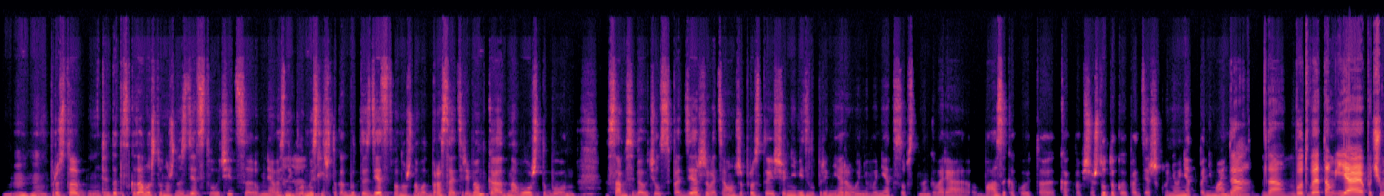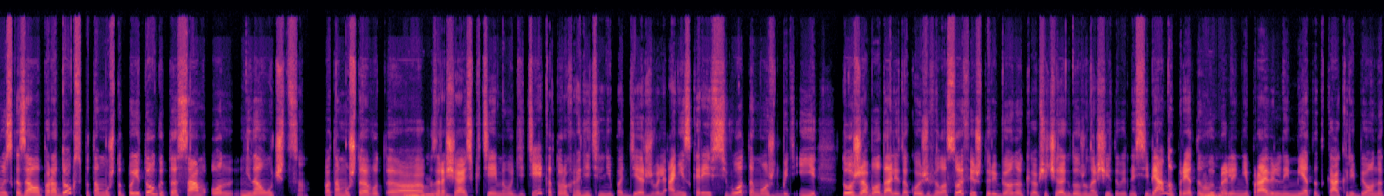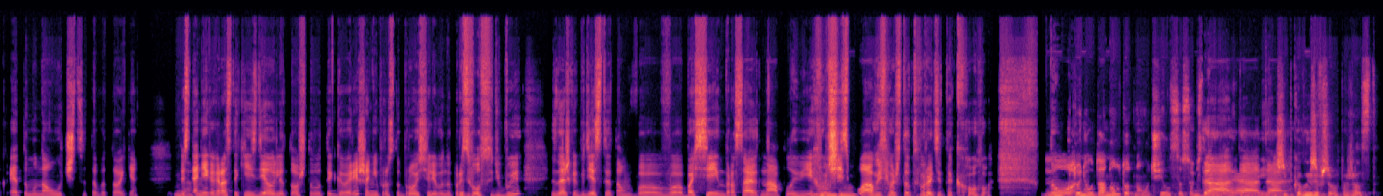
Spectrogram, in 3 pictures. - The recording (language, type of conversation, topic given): Russian, podcast, Что ты посоветуешь делать, если рядом нет поддержки?
- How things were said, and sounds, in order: laughing while speaking: "на произвол"; laughing while speaking: "плыви, учись плавать - во, что-то вроде такого"; laughing while speaking: "ошибка выжившего, пожалуйста"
